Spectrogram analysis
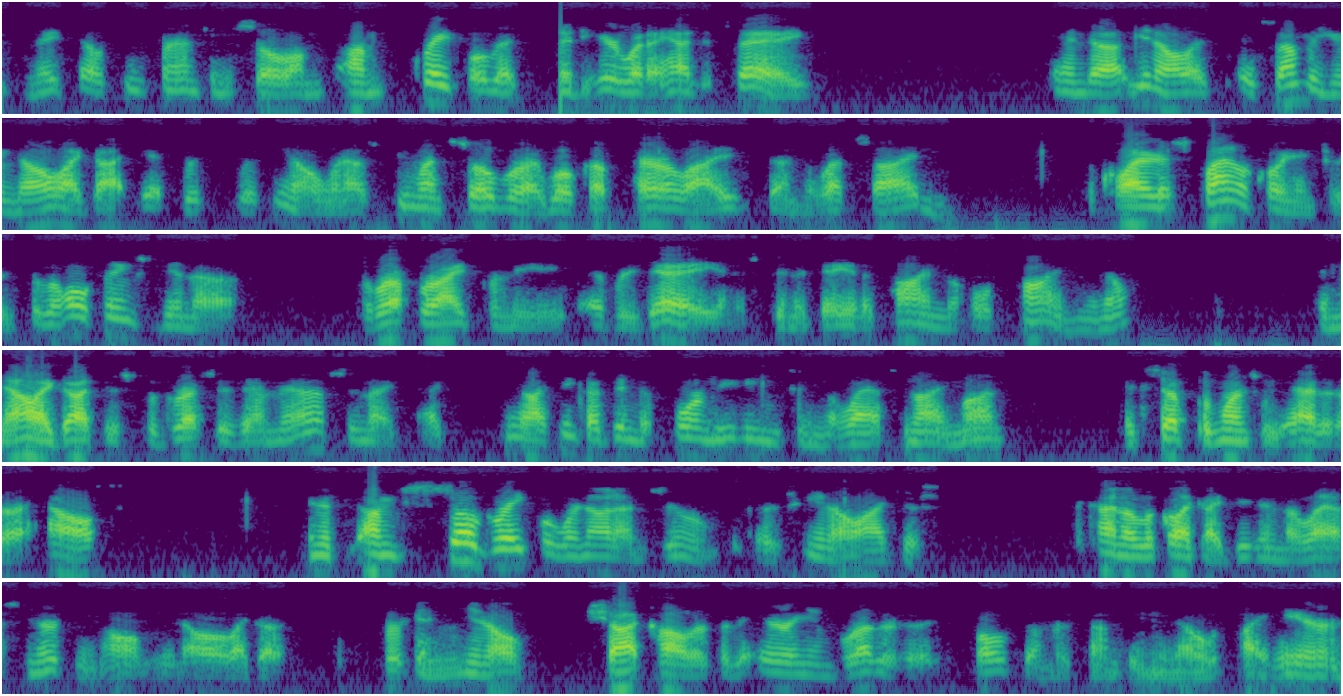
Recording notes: Los Angeles. Be advised that the recording quality is poor because it was conference call recorded on a microphone leaned against a cell phone speaker.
